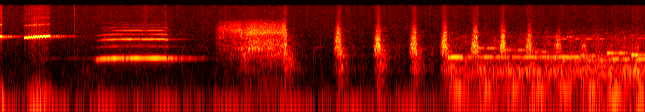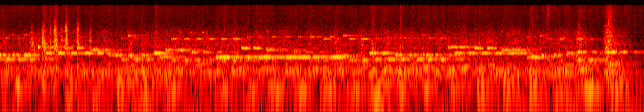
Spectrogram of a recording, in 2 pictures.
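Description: Steam train departure whistle in a dance-orchestra medley about a train ride: shrill whistle blasts, a burst of steam hiss and a few chuffs, then the band strikes up and plays on loudly.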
